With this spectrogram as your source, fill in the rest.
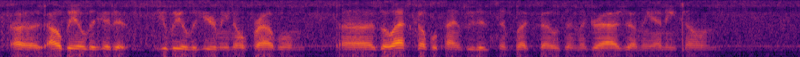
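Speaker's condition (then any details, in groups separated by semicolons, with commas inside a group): No condition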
